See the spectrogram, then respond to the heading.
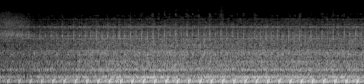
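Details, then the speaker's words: Modified Toyota Supra at idle after overheating on the drive home following hard pulls. A cooling-system pressure test was inconclusive. A rhythmic stumble on one cylinder is heard: a misfire whose cause is unconfirmed. A compression and leak-down test is planned next. "The car now is misfiring. I can hear it. It works normal, but I can hear it."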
